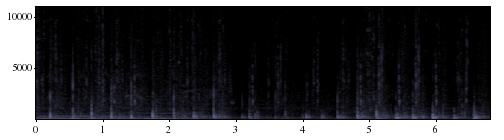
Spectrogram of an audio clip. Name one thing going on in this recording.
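Boots thud on a hard floor in quick, even footsteps.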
